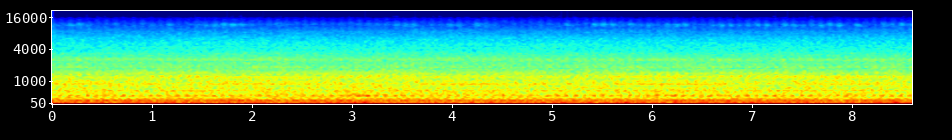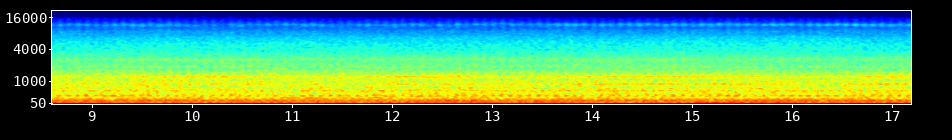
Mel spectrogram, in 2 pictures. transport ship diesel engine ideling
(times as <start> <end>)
9.3 17.1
